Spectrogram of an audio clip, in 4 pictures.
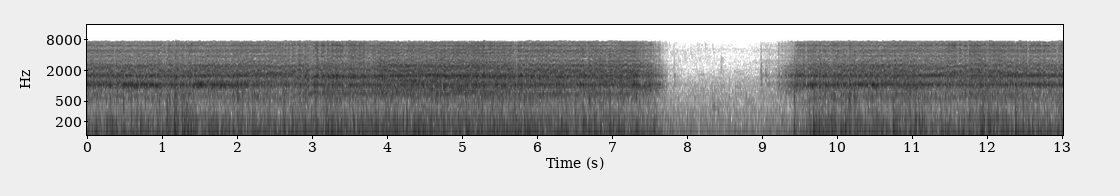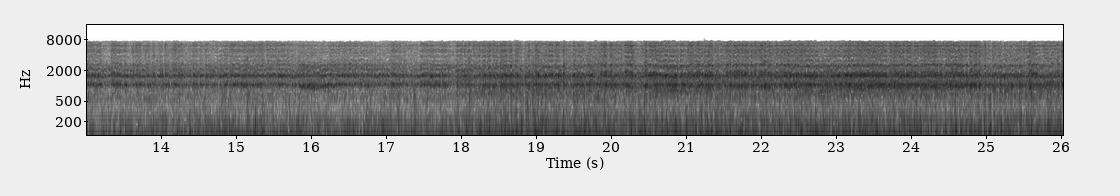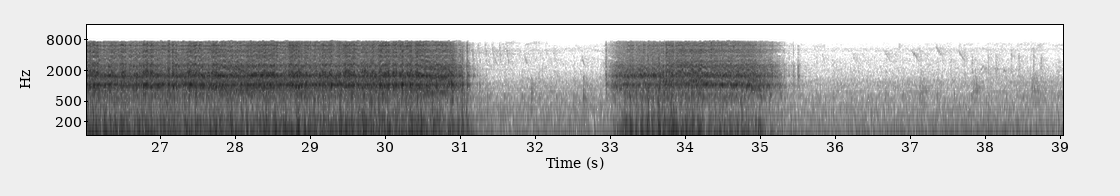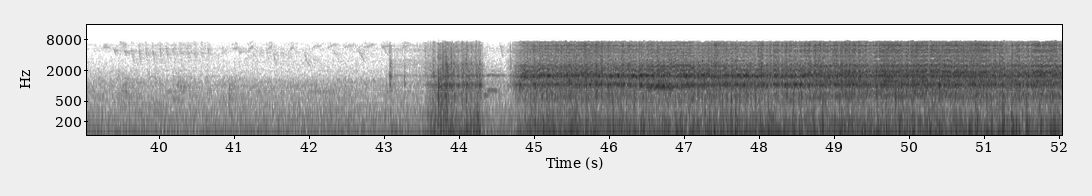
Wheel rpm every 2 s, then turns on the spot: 150, 170, 190, 130, 30, 150, 150, 140, 140, 200, 230, 220, 230, 230, 220, 100, 60, 70, 0, 0, 0, 0, 80, 130, 150, 160.
none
